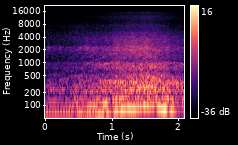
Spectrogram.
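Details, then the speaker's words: 2012 Mazda BT-50, 2.5 TDI diesel (same as Ford Ranger) with mechanical injection pump, 135,000 km, all warning lights normal: starts and settles into a deep, steady, dry, smooth rumble, no knocks, rattles or limping; healthy idle. "Oke kita coba dengarkan suara mesinnya mesin sangat garing mesin sangat mantap pemirsa tooksare tidak pincang"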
